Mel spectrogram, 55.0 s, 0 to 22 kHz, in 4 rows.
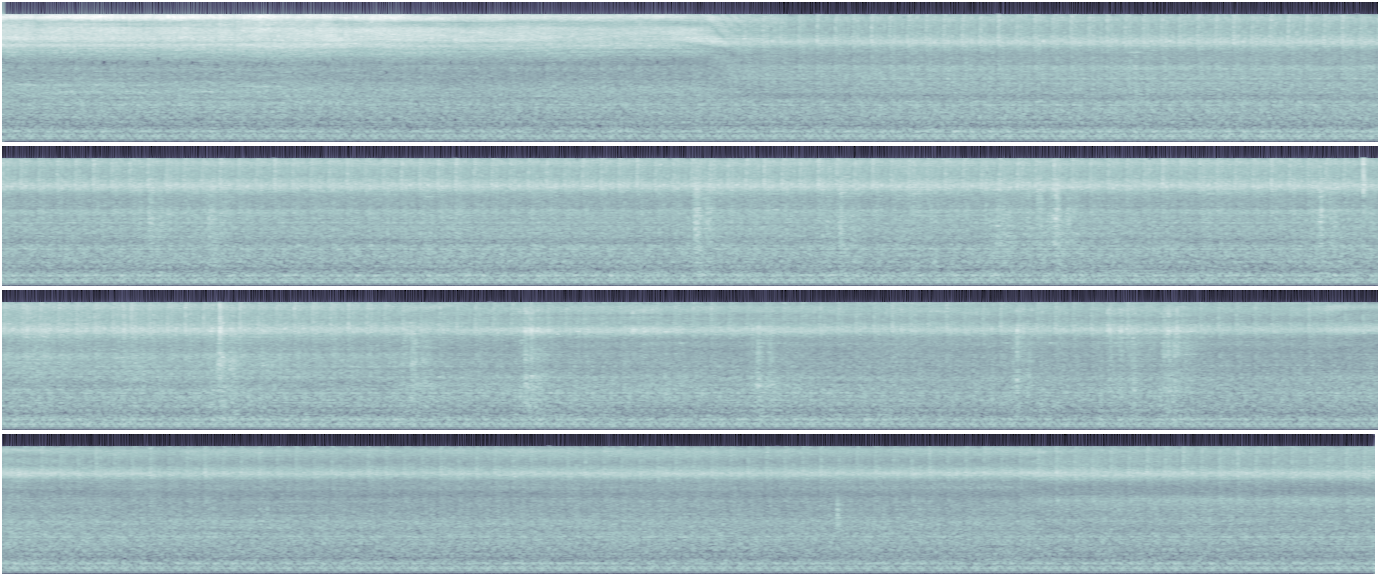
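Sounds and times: heavy diesel machinery droning: 0:00.0 - 0:55.0.

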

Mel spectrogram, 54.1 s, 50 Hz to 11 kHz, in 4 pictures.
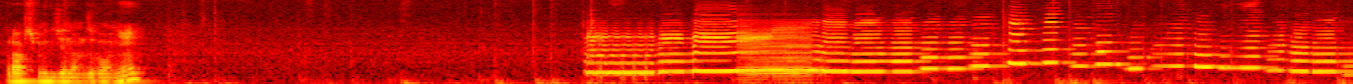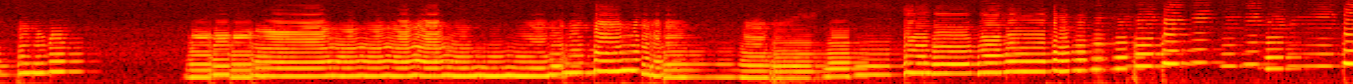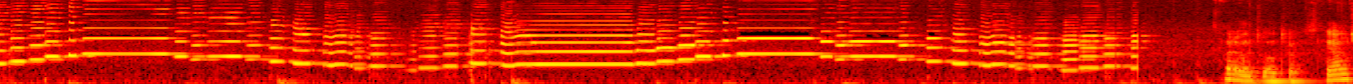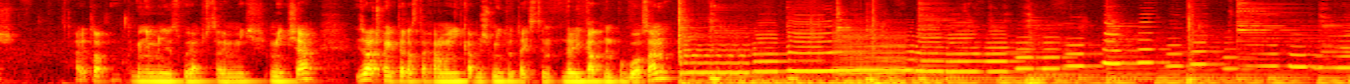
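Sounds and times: harmonica bent sliding notes: 0:05.8 - 0:14.4, 0:15.4 - 0:38.6, 0:47.4 - 0:54.0.

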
